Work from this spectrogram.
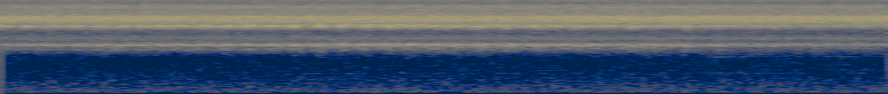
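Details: Evening summer chorus of cicadas in a cedar forest, a steady, piercing high-pitched hiss-like buzz with little variation over a few seconds.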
